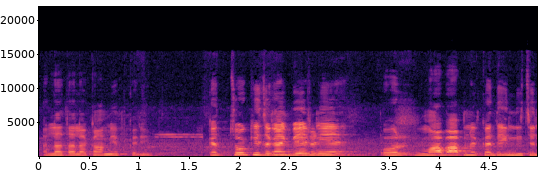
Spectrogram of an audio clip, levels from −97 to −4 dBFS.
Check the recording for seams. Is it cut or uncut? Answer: cut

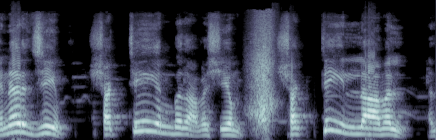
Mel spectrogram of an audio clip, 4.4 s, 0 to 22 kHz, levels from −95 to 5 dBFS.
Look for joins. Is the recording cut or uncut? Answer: cut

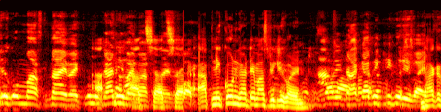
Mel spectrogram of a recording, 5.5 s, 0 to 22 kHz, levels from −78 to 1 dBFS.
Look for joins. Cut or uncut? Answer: cut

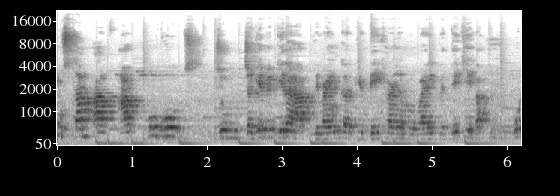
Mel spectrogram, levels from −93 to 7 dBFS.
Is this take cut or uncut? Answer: uncut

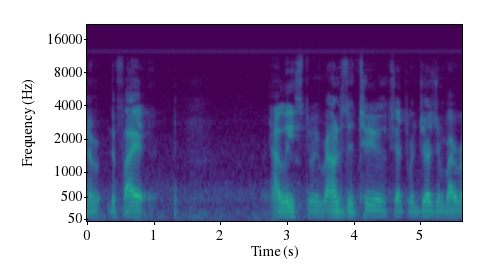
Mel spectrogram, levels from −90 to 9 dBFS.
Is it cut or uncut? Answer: cut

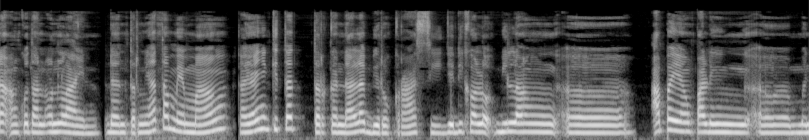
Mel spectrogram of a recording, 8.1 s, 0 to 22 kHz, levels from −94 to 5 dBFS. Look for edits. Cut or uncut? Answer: cut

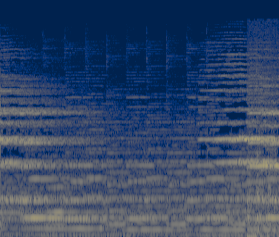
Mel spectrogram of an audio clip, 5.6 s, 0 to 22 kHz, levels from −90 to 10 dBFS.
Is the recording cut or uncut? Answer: uncut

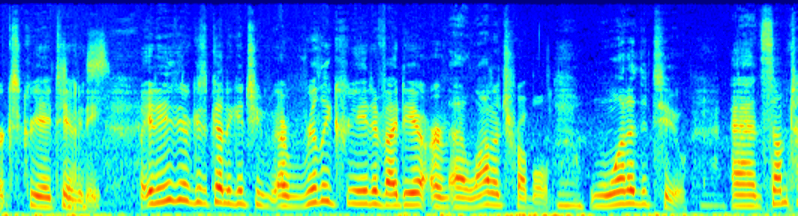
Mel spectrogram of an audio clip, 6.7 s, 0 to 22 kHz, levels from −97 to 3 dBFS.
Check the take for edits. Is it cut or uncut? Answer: cut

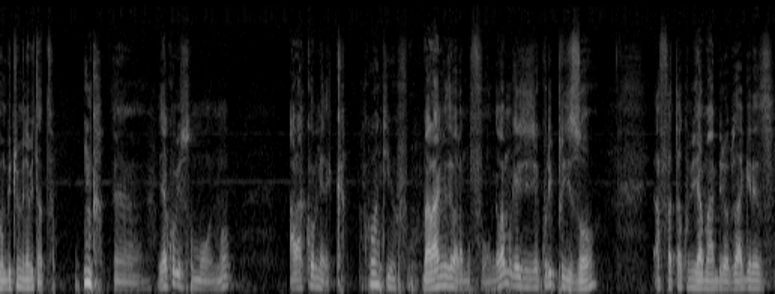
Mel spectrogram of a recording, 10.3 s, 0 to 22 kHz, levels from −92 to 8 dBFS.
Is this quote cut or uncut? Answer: uncut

